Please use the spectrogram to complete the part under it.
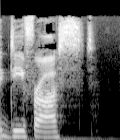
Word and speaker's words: defrost: I say defrost. I say defrost. I put the emphasis on the first syllable a lot. And yes, that is a very Southern thing.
